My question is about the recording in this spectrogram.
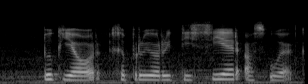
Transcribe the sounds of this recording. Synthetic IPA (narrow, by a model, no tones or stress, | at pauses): b̥ukjɑːrχəprioɾitisiəɾɐ̰suək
